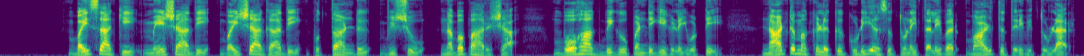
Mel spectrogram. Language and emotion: Tamil, neutral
